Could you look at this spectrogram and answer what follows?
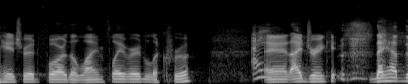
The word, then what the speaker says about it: La Croix: How do you pronounce it? – La Croix. – La Croix.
